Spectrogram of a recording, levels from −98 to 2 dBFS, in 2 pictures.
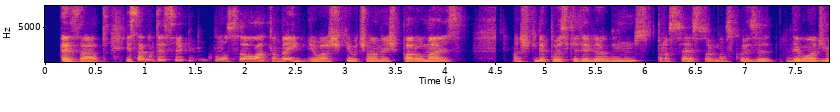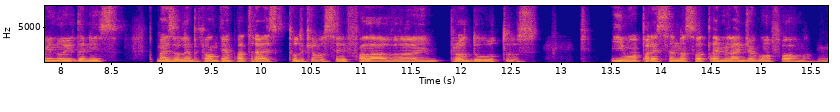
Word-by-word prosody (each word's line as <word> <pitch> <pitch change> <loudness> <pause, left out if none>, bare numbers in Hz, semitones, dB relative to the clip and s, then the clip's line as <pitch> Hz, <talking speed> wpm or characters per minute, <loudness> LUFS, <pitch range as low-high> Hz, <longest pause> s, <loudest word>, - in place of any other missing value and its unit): Exato. 100 -6 +4 0.2
Isso 160 +4 +6
acontecia 200 +1 -3
com 195 -1 -19
com 190 -1 -7
o - - -3
celular 165 -2 +2
também. 165 -4 0
Eu 115 -1 0
acho 110 0 +2
que 130 - -2
ultimamente 120 -1 -2
parou 125 -1 +3
mais. 125 -4 +1 0.5
Acho - - -3
que, - - -8
depois 120 0 0
que 130 - -4
teve 115 -1 -1
alguns 110 -1 -3
processos, - - -4
algumas - - -8
coisas, 125 -1 -6
deu 130 -2 0
uma 120 0 +3
diminuída 120 +1 0
nisso. 125 -1 -1 0.4
Mas 115 -2 +2
eu 115 - +4
lembro 110 0 0
que, - - -1
há - - +6
um 120 - +1
tempo 120 0 -1
atrás, 110 -2 +3
tudo 135 +1 0
que 145 - -3
você 145 -2 +1
falava 110 -3 +3
em 110 0 -6
produtos, 120 +6 -2 0.7
iam 120 -3 +2
aparecendo 120 +1 +2
na 120 - +2
sua 120 +1 +3
timeline 120 -2 +2
de 115 - -2
alguma 115 +1 -2
forma. 105 -3 -1
120 Hz, 190 wpm, -24 LUFS, 115-130 Hz, 0.7 s, Isso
